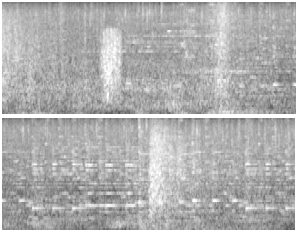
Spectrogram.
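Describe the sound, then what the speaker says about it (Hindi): Heavy rain pours steadily and loudly, with a dense broadband hiss filling the whole stretch and a few brief brighter splashes or rumbles rising above it; no one speaks. "ये वर्षा कोई सामान्य वर्षा नहीं, अवश्य कोई अनिष्ट होने जा रहा है।"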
